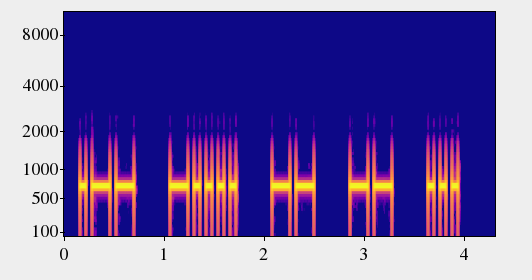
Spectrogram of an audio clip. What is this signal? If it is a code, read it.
Morse code, heard as a keyed tone, about 20 wpm, spaced as for 14 wpm, 700 Hz. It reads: W6MMS
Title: 140 Lesson 23g - Letter f - Call Signs 20wpm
